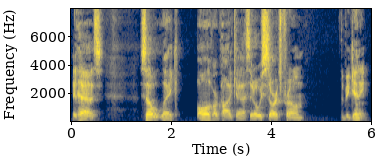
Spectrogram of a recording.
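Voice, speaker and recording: A man's voice: on the low side, steady tone, measured pace, a little mellow, slight background noise. A man hosting a podcast, asking loose, conversational questions with plenty of fillers. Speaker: podcast host. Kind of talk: casual interview.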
